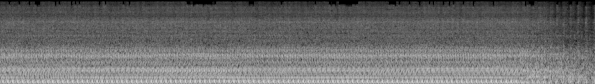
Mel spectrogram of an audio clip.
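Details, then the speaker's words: 2011 John Deere D110 mower, engine reassembled from boxed parts, restarted off choke, throttle cable not hooked up, expected to smoke: single-cylinder putters evenly about four beats a second, steady and smooth before easing off; runs good. "Okay, fire up, buddy. Wow, runs good."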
